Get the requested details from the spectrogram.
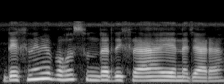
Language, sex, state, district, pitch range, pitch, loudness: Hindi, female, Odisha, Khordha, 180-210 Hz, 190 Hz, -15 LUFS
